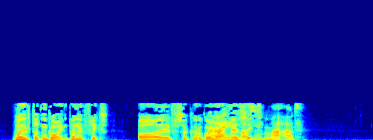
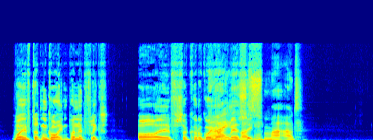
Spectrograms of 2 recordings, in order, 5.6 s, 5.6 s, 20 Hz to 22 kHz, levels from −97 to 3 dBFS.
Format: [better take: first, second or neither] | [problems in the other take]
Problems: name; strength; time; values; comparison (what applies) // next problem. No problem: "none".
second | garbled, watery; slightly; nothing above 5.5 kHz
